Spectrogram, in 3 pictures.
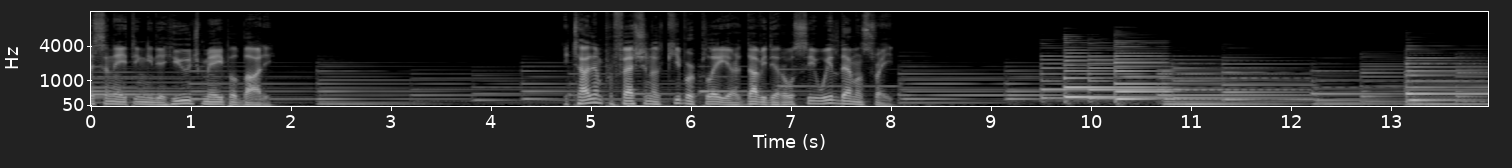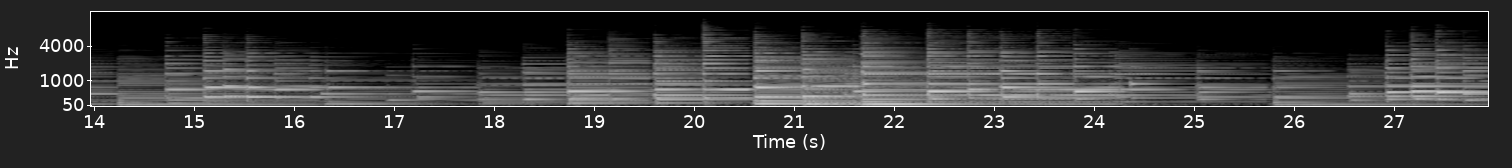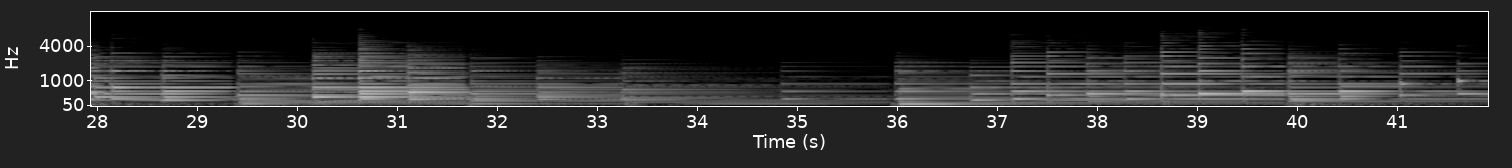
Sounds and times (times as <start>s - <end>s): Electric piano: 0.0s - 41.9s.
